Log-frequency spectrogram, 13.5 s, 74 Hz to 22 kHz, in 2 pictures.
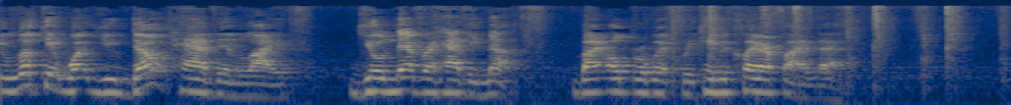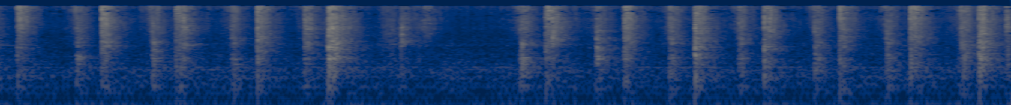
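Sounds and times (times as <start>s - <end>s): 
speech: 0.0s - 5.8s
deck of cards being shuffled and handled: 4.4s - 13.4s.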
